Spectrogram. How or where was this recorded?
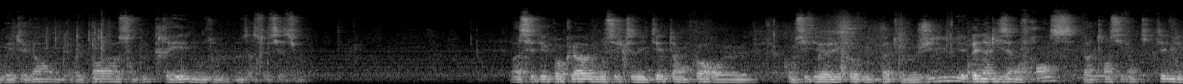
live audience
